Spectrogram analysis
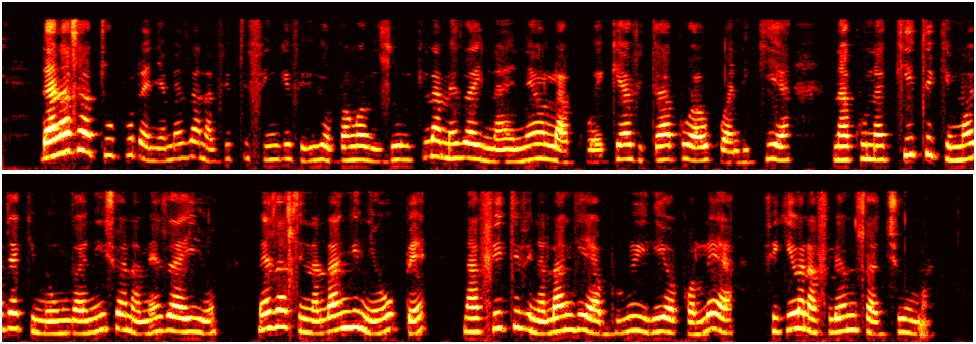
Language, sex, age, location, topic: Swahili, female, 25-35, Nairobi, education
